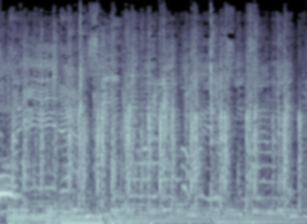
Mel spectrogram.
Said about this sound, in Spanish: En segundo lugar, los segundos más importantes, nuestro estimado público, al que despedimos con su propio aplauso.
